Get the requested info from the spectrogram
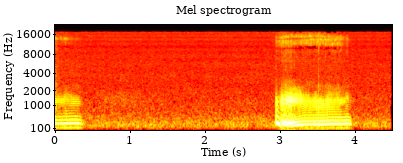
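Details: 5-month-old long-haired Chihuahua snoring: two brief, soft, buzzing snore sounds separated by quiet.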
